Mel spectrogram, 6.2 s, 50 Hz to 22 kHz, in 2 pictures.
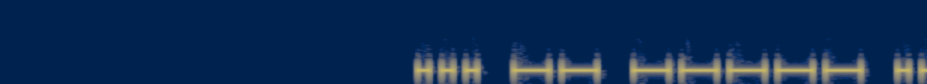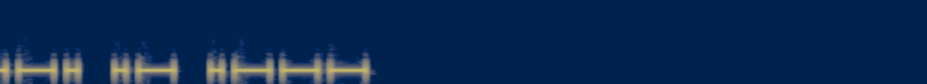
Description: Morse code, heard as a keyed tone, about 30 wpm, 700 Hz. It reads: SM0FAJ
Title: DXCC-100 Call Signs - 6 Characters - 30wpm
